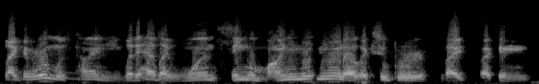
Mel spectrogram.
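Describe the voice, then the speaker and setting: A man's voice: fairly low pitch, a little fast, fairly bright tone, low-quality recording. A young man in casual chat, telling stories in a laid-back way and swearing freely. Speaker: co-host.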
